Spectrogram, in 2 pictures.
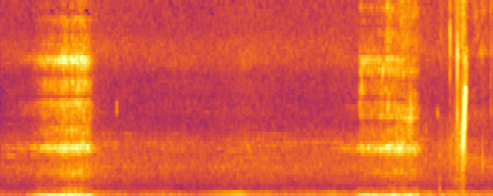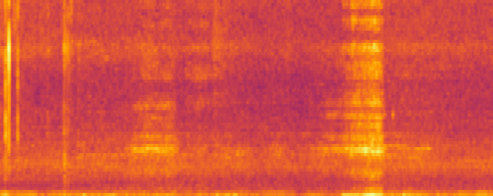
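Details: Dixie, a sleeping dog, snoring: low rumbling snores in bursts about every five to six seconds, each a short guttural rattle, over a steady low hum.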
